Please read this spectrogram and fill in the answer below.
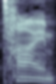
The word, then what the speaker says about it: Thyme: Uh, that's uh, Thyme, by the way, spelled like the herb.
